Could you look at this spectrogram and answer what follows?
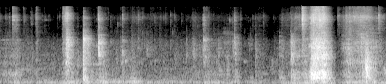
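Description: Close-miked eating by hand: short wet clicks and smacks of fingers working rice and curry and of chewing, with a louder wet burst about six seconds in as a mouthful is taken.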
